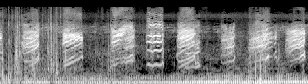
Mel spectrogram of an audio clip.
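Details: Lure recording of small birds scared at the sight of an owl: separate bursts of rasping, buzzy calls, about one every half-second to second, over a continuous low droning hum.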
